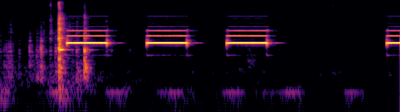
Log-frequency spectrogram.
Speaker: Fire LEDs lit. Sounder and strobe are going off.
